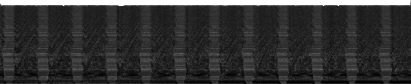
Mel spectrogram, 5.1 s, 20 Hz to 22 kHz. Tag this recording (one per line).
140
crunchy
deep
sub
